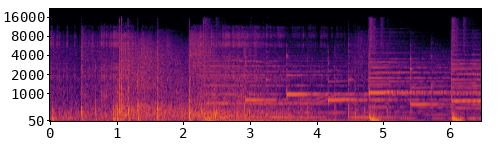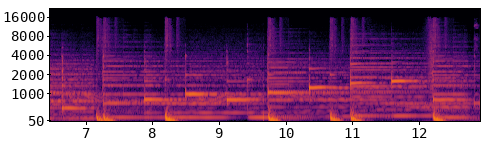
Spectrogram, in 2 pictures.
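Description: A dense crackling burst opens, followed by a steady series of loud, sharp fireworks bangs about once a second, each trailing a ringing, tonal shimmer; no voices.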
